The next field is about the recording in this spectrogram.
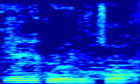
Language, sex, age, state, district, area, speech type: Nepali, male, 18-30, West Bengal, Alipurduar, urban, spontaneous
